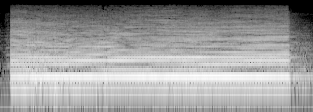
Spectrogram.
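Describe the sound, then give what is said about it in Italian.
A single long, deep ship's horn blast, loud and steady for nearly three seconds, rich with harmonic tones before cutting off abruptly, used as a programme's siren announcing its first segment, Conversazione sul ponte. No voices accompany it. “Ed ecco la nostra sirena che ci ricorda che stiamo per entrare nella prima rubrica, Conversazione sul ponte.”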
